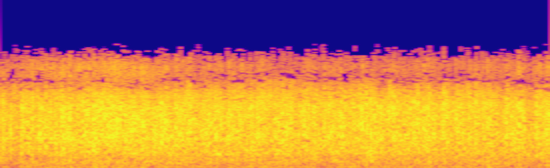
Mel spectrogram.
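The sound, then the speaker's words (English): A studio audience applauds steadily as actors make their entrances on a theater stage, a dense wash of many hands clapping at once, loud and sustained without a break for several seconds, with no voices over it. “You just can't help applauding when Fred McMurray and Carol Lombard make their entrances on the Gulf Theater stage”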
